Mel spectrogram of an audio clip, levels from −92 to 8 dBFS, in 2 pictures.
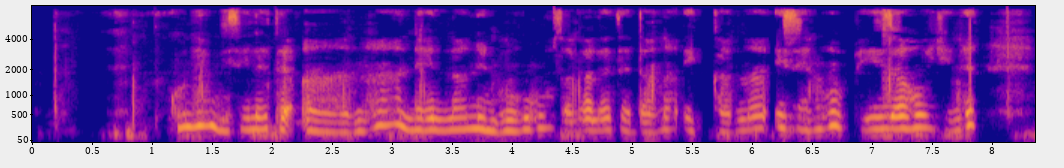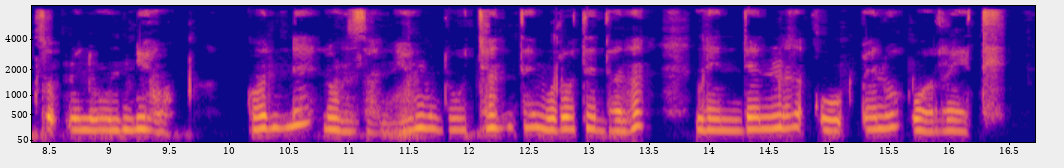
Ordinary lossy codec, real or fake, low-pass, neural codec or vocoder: AAC, 32 kbps; real; 7.2 kHz; none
